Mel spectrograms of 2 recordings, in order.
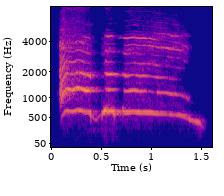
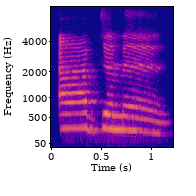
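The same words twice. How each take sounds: First: Very high, slow, shouted abdomen full of joy; like you won the lottery. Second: Said in the usual way. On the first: Shown as a demonstration. Teacher showing the class a lottery-winner abdomen, high and shouted. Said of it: "Say it like you won the lottery". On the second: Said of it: "Say it to your pencil".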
